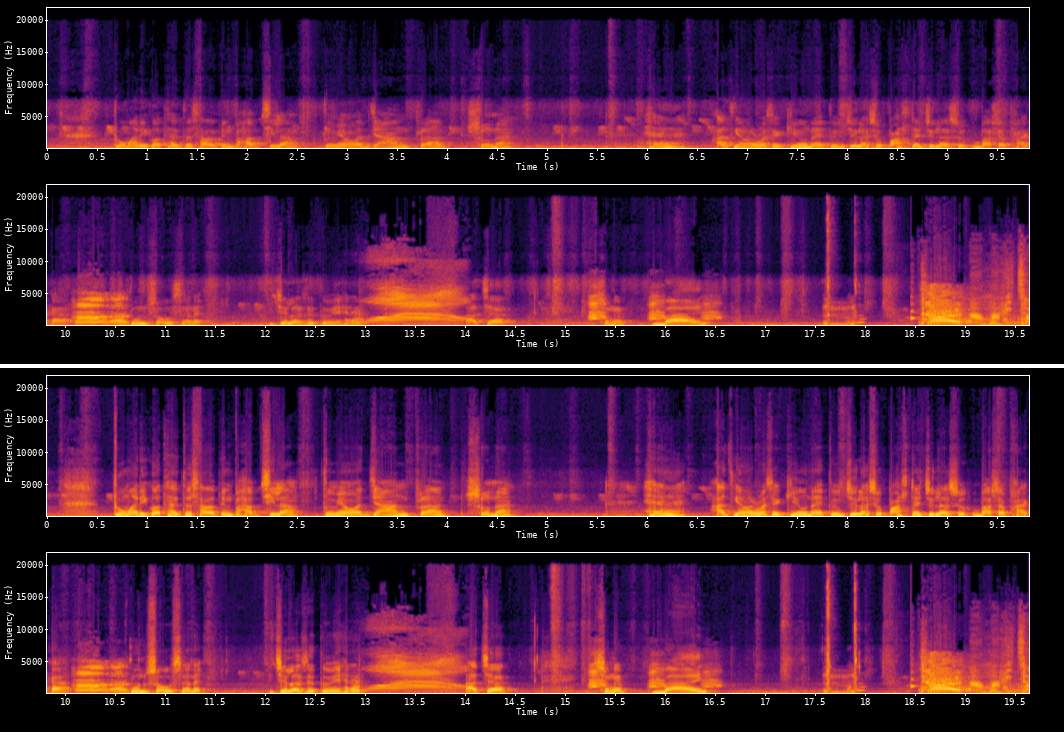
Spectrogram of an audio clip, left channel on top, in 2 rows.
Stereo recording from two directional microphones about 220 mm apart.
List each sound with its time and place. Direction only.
0.2 s a woman's voice: 20° right (ahead or behind)
6.0 s a woman's voice: 15° right (ahead or behind)
10.1 s speech: centre (ahead or behind)
10.7 s a woman's voice: 15° right (ahead or behind)
13.0 s baby cry: centre (ahead or behind)
14.0 s a woman's voice: 15° right (ahead or behind)
15.2 s crow: centre (ahead or behind)
15.8 s a sound: centre (ahead or behind)
16.0 s a woman's voice: 15° right (ahead or behind)
18.6 s a sound: centre (ahead or behind)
